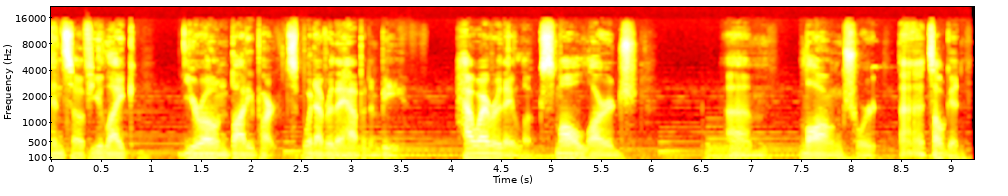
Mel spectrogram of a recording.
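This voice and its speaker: A man's voice: deep voice, fairly even intonation, a little slow. A man chatting casually and at length on a live stream from a room at home, rambling and correcting himself as he goes. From United States. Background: music.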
